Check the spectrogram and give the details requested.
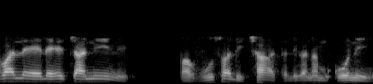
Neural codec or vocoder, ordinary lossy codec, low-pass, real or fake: none; none; 3.6 kHz; real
